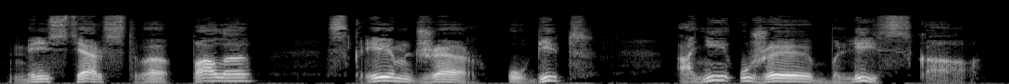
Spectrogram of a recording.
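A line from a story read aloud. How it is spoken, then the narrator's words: Loud, low, drawling voice. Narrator (Russian): Патронус громким, низким, тягучим голосом Кингсли Бруствера сообщил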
